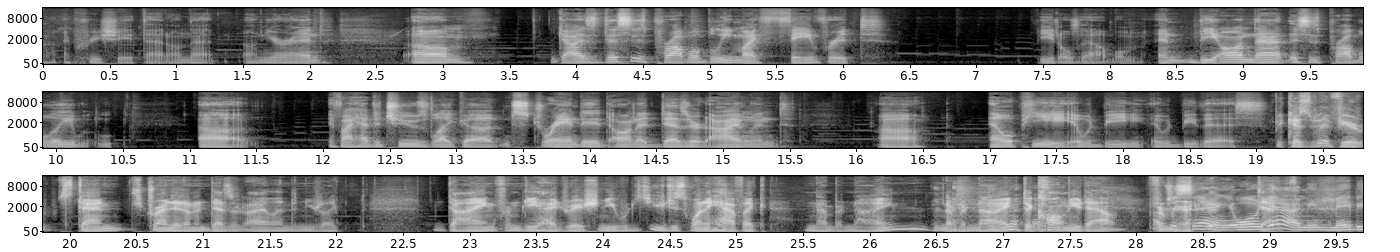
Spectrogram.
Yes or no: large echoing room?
no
